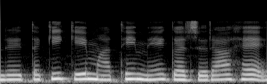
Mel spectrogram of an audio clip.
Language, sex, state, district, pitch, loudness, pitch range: Hindi, male, Jharkhand, Deoghar, 225 Hz, -12 LUFS, 215-240 Hz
